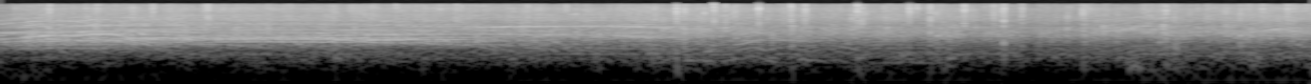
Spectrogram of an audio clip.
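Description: Audience applause right after a song ends, a steady patter of many hands clapping with whoops and shouted cheers rising over it in the first few seconds.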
